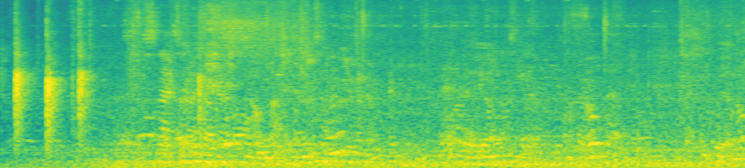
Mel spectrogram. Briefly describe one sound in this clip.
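A crowd of young people chatters nearby.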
